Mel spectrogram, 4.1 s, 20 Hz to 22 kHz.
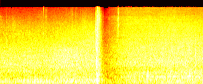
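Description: Chevrolet Silverado's Vortec 5.3-litre V8 idling steadily, with one sharp knock about halfway through.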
